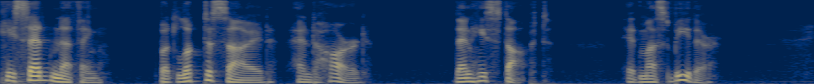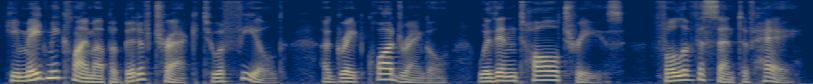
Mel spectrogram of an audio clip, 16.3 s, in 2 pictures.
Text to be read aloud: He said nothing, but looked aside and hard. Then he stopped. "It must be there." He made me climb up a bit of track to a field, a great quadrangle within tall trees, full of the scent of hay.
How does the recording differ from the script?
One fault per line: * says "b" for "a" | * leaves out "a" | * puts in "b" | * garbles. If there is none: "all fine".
all fine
